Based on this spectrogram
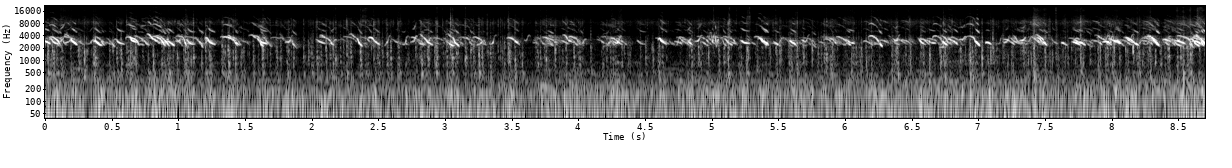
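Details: Feeding chicken chicks give a steady stream of shrill, downward-slurred peeps, many birds at once, with a constant busy chatter and soft clicking.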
